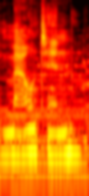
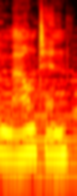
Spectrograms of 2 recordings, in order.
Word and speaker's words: mountain: But yeah, I can't imagine saying the hard tea mountain over the mountain.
